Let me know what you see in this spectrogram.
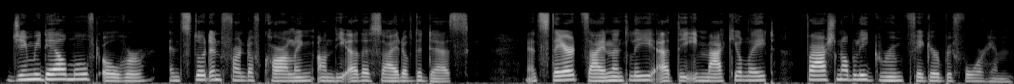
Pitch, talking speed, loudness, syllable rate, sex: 180 Hz, 160 wpm, -19 LUFS, 5.3 syllables/s, female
